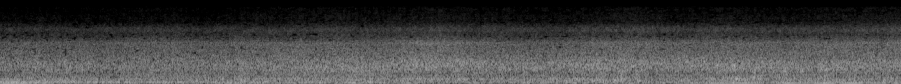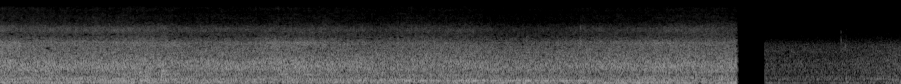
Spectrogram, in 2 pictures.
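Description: Seoul Subway Line 3 electric train running along the track, a steady rumble of wheels on rails. The sound cuts off suddenly about 16 seconds in, giving way to quieter station platform ambience.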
